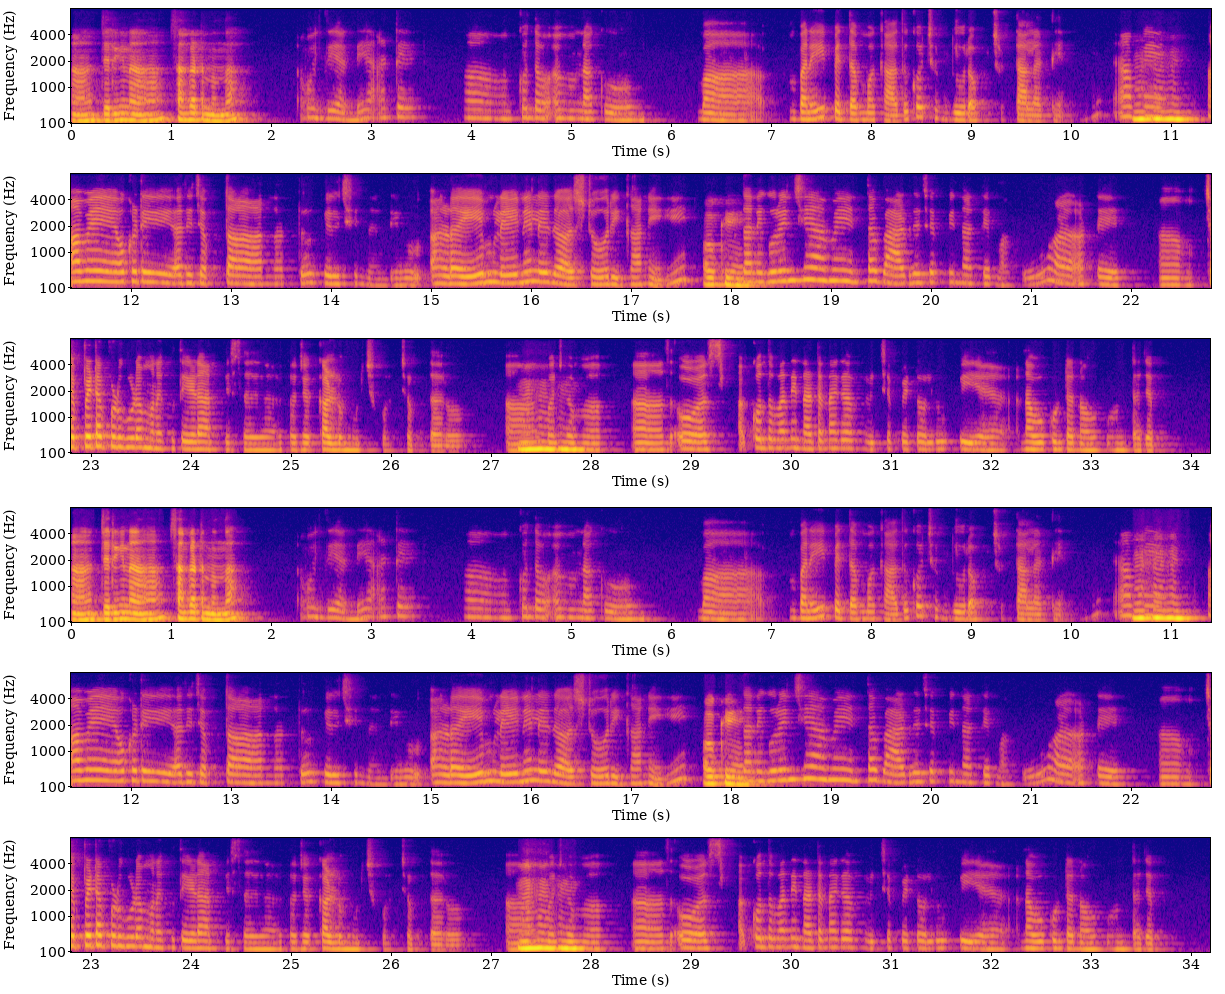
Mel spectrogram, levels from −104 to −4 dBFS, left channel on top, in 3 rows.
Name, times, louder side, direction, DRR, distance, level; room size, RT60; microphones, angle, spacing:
voice 1, 0.0-1.7 10.6-11.2 17.7-18.2 27.3-27.9, right 2 dB, 65° right, 1.0 m, -16 dB
voice 2, 2.3-3.4 3.9-5.7 6.3-6.9 7.2-9.1 9.4-9.9 10.2-10.9 11.4-17.6 18.0-21.9 22.3-26.1 26.4-26.7 27.1-28.1 28.4-33.8, left 2 dB, 20° left, 0.6 m, -28 dB
9.1 x 8.3 x 8.5 m
head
